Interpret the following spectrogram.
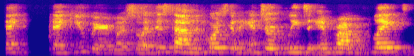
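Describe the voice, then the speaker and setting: A woman judge running formal hearings, brisk and polite, heard in a courtroom recording. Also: on the high side, steady tone, a bit bright. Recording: echoey room heard from a distance, faint noise.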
